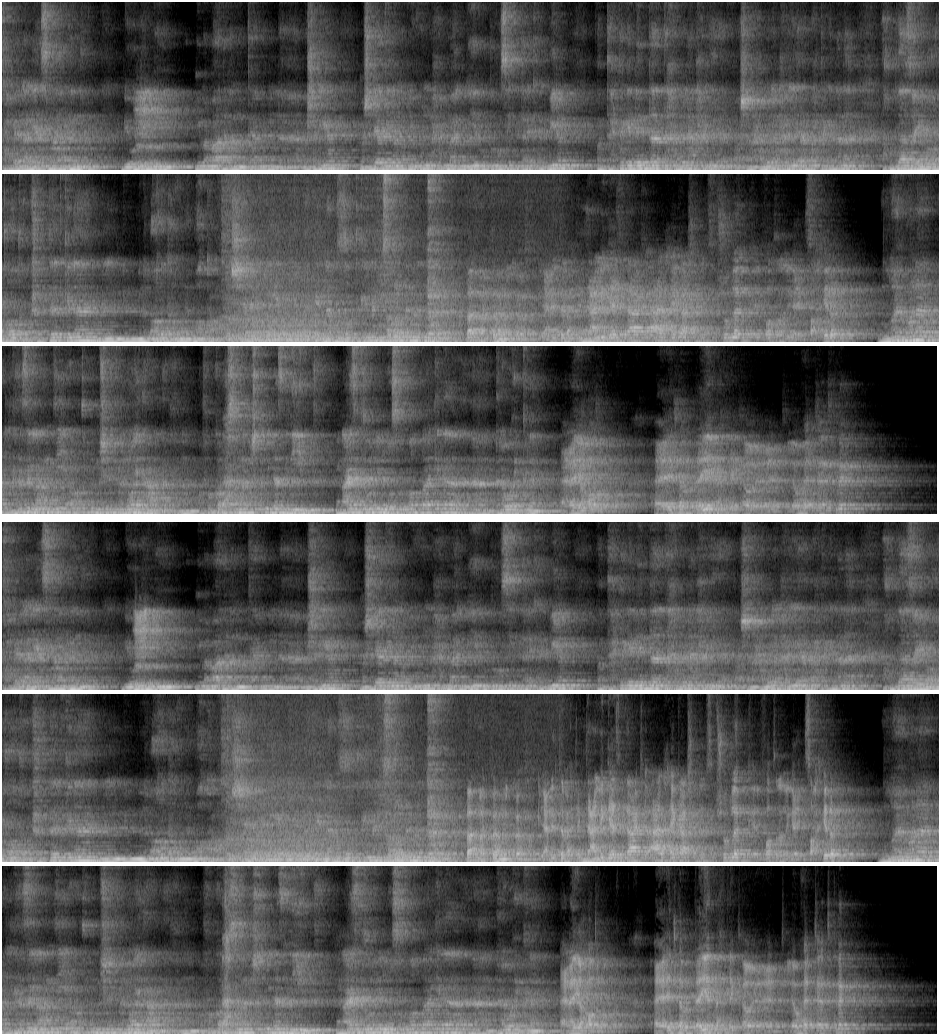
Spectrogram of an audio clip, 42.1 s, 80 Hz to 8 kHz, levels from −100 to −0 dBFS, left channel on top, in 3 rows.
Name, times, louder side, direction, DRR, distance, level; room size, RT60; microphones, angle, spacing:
voice 1, 0.0-1.4 1.8-2.5 2.9-20.8 21.4-21.6 22.7-23.0 27.2-32.8 33.1-36.3, equal, 40° left, -6 dB, 0.4 m, -31 dB
voice 2, 2.0-2.4 21.0-26.6 31.4-31.6 33.2-33.3 36.5-40.8, right 2 dB, 55° right, 0 dB, 0.4 m, -32 dB
Sliding door, 17.3-22.4, equal, 15° right, 1.2 m, -35 dB
3.3 x 2.6 x 2.5 m, 2.3 s
head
